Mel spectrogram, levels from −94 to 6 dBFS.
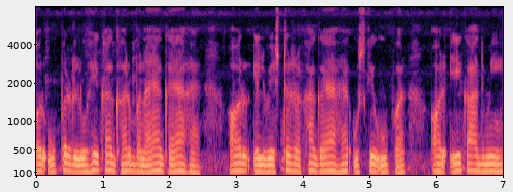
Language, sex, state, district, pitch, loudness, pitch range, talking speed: Hindi, male, Bihar, West Champaran, 125 Hz, -15 LUFS, 120-130 Hz, 160 wpm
